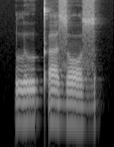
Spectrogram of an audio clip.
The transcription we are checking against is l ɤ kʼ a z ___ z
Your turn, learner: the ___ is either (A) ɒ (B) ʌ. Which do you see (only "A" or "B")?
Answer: A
